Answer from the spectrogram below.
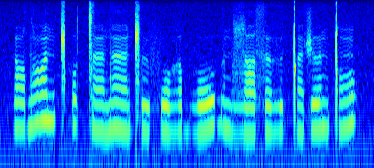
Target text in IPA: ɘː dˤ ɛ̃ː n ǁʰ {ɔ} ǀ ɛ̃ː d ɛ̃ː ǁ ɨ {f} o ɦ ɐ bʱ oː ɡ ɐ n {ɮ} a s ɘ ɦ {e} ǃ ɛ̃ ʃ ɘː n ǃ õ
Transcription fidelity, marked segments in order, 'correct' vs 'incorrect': correct, correct, correct, incorrect: ɨ

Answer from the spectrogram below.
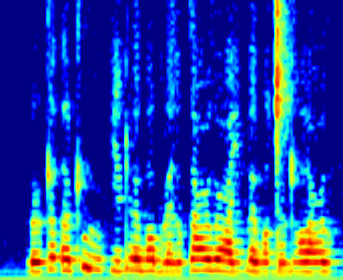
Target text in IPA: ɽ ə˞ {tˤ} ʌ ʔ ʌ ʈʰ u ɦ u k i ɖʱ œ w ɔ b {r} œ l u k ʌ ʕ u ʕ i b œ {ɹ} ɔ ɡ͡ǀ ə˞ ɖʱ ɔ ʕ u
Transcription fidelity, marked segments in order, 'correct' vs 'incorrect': incorrect: ʈ, incorrect: ɹ, incorrect: w

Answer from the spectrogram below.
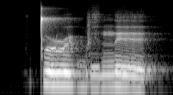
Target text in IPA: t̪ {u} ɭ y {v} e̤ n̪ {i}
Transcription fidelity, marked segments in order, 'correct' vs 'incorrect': correct, incorrect: b, incorrect: ɪ

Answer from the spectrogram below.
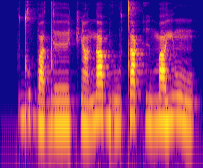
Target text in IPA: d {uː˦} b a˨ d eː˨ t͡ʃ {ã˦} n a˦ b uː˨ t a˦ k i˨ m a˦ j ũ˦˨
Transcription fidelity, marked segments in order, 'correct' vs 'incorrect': incorrect: u˦, incorrect: ã˨

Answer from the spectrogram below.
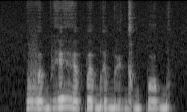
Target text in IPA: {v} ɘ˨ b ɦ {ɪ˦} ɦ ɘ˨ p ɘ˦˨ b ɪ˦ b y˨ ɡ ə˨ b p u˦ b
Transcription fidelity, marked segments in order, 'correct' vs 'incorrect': correct, correct

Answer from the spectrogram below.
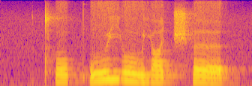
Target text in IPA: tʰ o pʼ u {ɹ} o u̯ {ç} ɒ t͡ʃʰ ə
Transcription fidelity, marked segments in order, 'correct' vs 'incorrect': incorrect: j, incorrect: j

